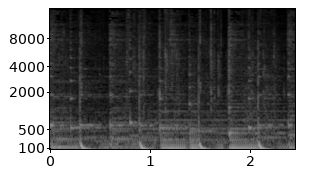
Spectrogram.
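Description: Background music with a steady beat and deep bass notes that slide down in pitch.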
